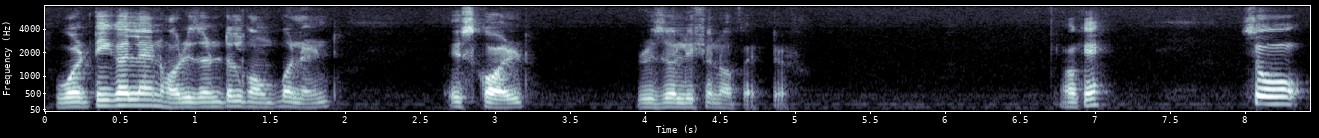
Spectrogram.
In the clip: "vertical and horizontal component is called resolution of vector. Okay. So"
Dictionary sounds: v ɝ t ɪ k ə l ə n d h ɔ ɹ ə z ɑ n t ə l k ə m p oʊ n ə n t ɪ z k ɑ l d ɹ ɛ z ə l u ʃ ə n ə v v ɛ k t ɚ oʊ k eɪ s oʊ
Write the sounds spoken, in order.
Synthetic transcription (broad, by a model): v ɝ t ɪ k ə l ə n d h ɔ ɹ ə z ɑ n t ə l k ə m p oʊ n ə n t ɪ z k ɑ l d ɹ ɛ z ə l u ʃ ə n ə v f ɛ k t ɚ oʊ k eɪ s oʊ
